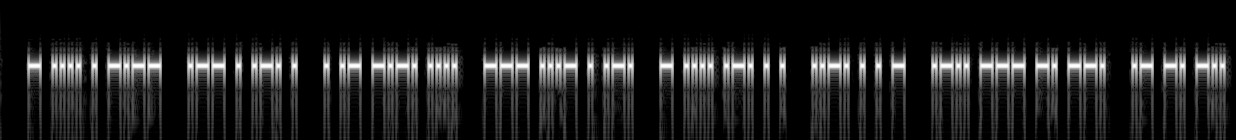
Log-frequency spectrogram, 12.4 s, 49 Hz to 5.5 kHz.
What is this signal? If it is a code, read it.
Morse code, heard as a keyed tone, about 30 wpm, 600 Hz. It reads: THEY WERE EACH OVER THREE FEET LONG AND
